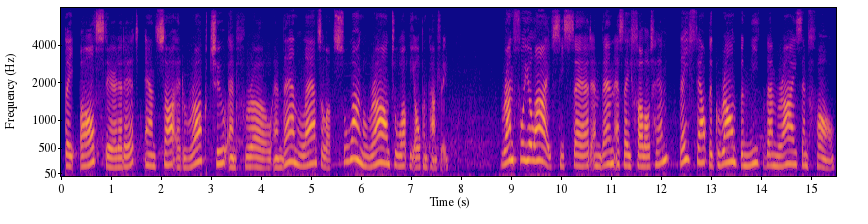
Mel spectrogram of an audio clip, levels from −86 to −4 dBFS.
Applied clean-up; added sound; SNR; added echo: neural separator model SepFormer DNS4.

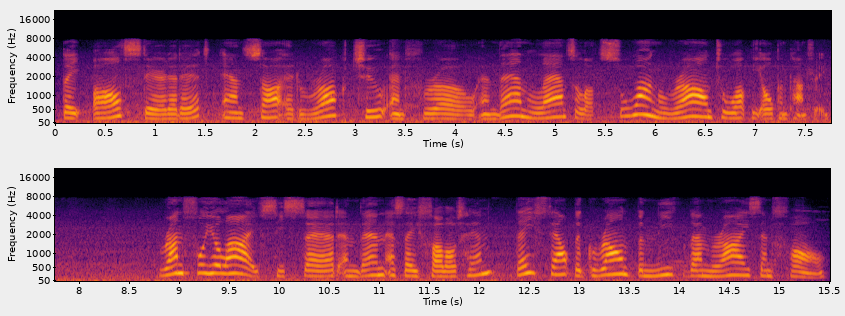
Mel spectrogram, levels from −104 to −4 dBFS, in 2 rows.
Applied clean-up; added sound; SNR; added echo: none; Subway, metro, underground; 17 dB; none.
